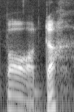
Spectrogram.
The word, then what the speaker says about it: BADA: det, är ju, alltså det är bara då, det, är, det är ju bada liksom. Ja, som att bada.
